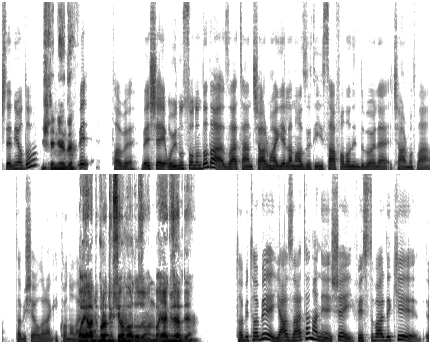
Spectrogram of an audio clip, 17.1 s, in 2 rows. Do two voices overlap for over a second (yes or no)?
no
